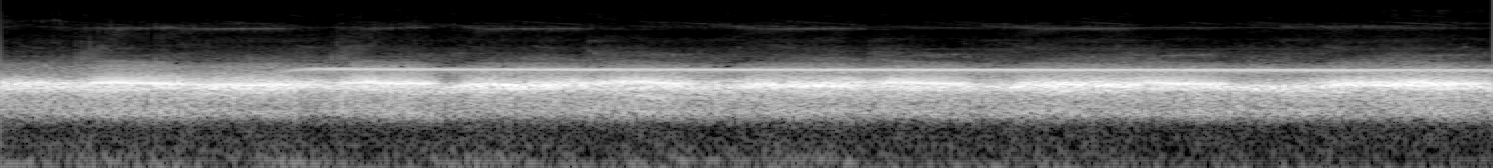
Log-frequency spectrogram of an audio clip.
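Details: Mexican frogs and toads calling at night in natural amphibian habitat in Mexico: a dense, unbroken chorus of high trilling croaks, gently swelling and fading, with a thin steady whistle-like tone running through most of it.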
